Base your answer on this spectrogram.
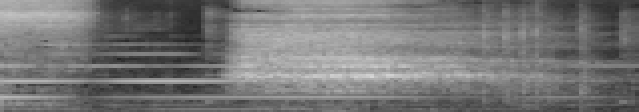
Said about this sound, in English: Close your eyes and take a deep breath. Inhale and exhale.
